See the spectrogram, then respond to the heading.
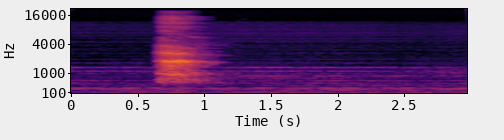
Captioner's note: he sighs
